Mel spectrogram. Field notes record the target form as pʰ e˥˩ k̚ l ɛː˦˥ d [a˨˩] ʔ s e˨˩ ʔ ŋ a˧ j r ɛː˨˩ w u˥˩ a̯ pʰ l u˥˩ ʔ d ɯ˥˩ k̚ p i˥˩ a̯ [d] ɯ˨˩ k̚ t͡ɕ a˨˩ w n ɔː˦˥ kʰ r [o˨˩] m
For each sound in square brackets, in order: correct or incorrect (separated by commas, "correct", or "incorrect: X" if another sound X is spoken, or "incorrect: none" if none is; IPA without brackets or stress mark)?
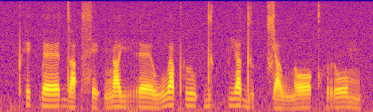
correct, correct, incorrect: o˥˩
